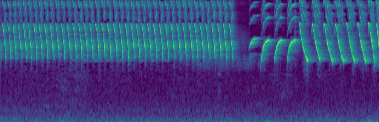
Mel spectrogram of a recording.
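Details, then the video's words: Canary singing a long rolling song meant to prompt other canaries to sing: rapid buzzy trills of repeated downslurred notes, high-pitched, shifting after about five seconds to slower, separated swooping whistles. "Pancingan Burung Kenari Nembak Mantap! Buat Kenari Lain Pasti Langsung Ikut Gacor Ngeroll Panjang"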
